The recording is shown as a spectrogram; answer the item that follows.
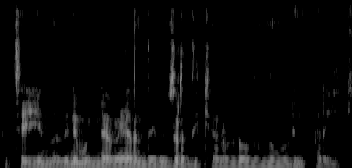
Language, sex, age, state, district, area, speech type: Malayalam, male, 18-30, Kerala, Thrissur, urban, spontaneous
